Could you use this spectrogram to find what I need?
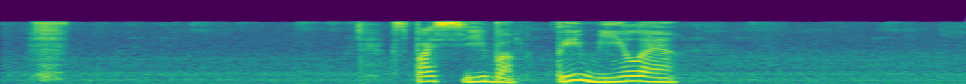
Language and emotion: Russian, positive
